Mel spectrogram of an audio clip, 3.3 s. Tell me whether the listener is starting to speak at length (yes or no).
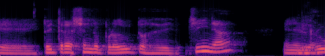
no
